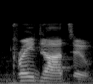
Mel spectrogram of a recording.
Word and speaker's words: Praedatum: Um, his current main project, I'm I never pronounce it correctly. Uh, per parad, can you help me here? Pradatu.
